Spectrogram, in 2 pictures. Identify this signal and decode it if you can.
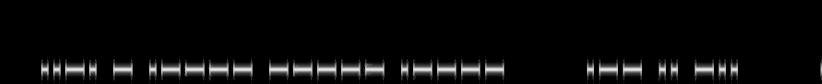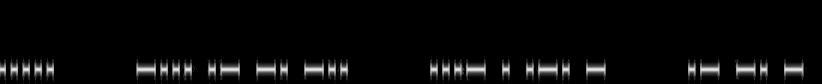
Morse code, heard as a keyed tone, about 20 wpm, 700 Hz. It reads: FT101 WID 5 BAND VERT ANT
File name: UK MASTER QSOs TRAINING / 20WPM / UK MASTER QSOs 0023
